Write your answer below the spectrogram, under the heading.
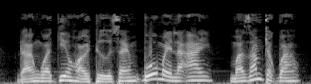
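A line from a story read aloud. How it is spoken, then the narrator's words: Furious shout. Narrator (Vietnamese): Gã đầu đinh giận dữ quát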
